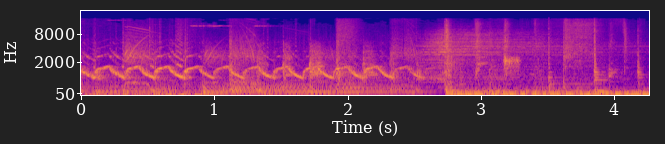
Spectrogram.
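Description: Emergency vehicle siren in a fast yelp, its pitch rising and falling about five times a second, stopping abruptly about two-thirds of the way through; a low rumble takes over after it.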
